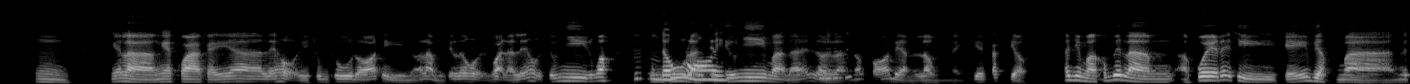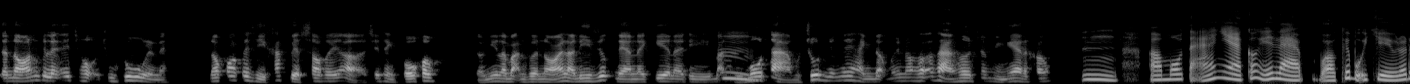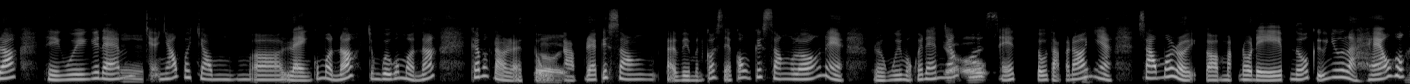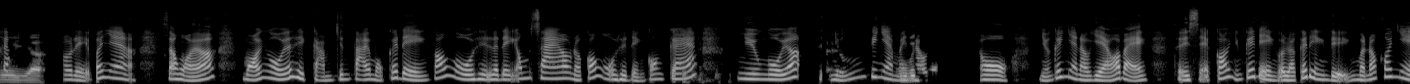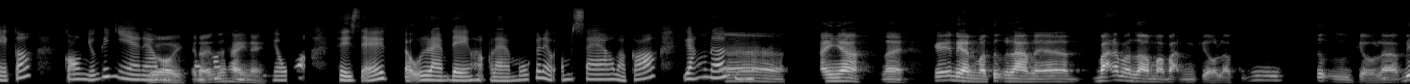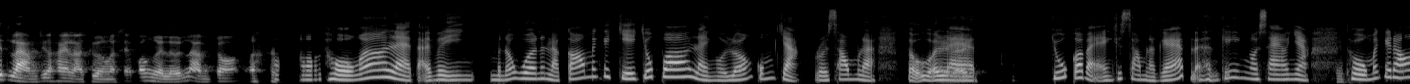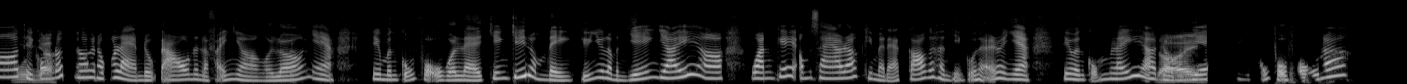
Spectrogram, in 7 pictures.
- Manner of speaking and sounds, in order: scoff; laugh; unintelligible speech; chuckle; scoff; laugh; chuckle
- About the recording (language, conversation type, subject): Vietnamese, podcast, Bạn nhớ nhất lễ hội nào trong tuổi thơ?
